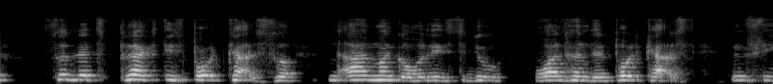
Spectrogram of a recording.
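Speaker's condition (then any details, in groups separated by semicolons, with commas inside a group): Cerebral palsy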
